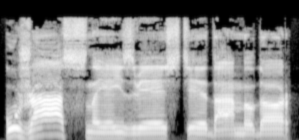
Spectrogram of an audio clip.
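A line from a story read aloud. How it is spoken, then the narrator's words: Theatrical drawl. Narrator (Russian): театральным голосом протянул Малфой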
